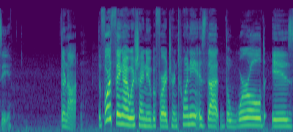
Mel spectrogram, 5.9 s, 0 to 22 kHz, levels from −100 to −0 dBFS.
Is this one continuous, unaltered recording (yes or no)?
yes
